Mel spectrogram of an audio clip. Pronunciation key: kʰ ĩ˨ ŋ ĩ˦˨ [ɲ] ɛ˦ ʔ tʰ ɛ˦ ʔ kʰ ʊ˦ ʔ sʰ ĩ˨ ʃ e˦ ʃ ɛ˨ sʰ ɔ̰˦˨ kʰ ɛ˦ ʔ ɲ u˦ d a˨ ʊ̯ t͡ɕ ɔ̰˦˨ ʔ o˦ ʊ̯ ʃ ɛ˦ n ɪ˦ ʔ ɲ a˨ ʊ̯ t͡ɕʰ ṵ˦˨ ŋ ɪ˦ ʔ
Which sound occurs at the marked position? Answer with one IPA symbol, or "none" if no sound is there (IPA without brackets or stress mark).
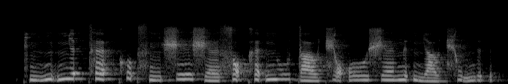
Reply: ɲ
